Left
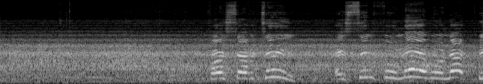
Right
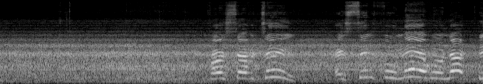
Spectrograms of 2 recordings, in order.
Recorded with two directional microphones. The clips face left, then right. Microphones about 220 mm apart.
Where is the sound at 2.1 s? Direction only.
25° left (ahead or behind).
